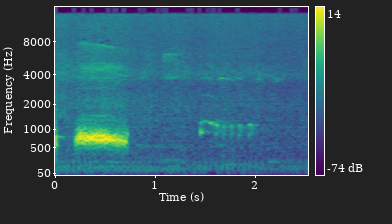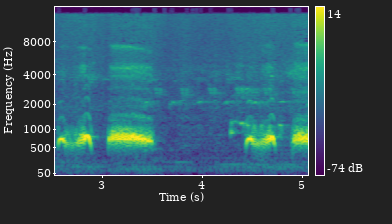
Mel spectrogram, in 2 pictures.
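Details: Local spotted dove calling at Munjung Agung, Kramat, Tegal. Phrases repeat in the same order: a long steady coo, a short stuttering note, then a quick double coo. A low steady hum runs underneath.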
